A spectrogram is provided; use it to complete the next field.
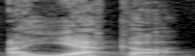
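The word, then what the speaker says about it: אֵיכָה: appears in the Torah it is pronounced as ayaka in bereshit where God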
